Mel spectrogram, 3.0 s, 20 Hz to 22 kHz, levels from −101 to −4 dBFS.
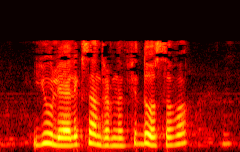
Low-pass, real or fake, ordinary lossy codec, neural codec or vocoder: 7.2 kHz; real; MP3, 32 kbps; none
